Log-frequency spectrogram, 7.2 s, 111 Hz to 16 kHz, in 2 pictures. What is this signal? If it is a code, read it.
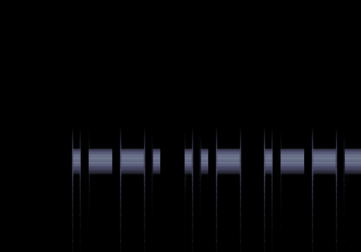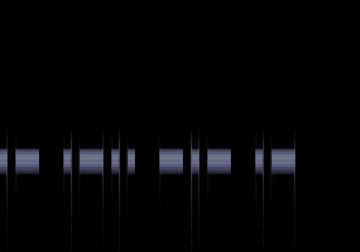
Morse code, heard as a keyed tone, about 15 wpm, 700 Hz. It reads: PU1LKA
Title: DXCC-100 Call Signs - 6 Characters - Repeated 3x - 15wpm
